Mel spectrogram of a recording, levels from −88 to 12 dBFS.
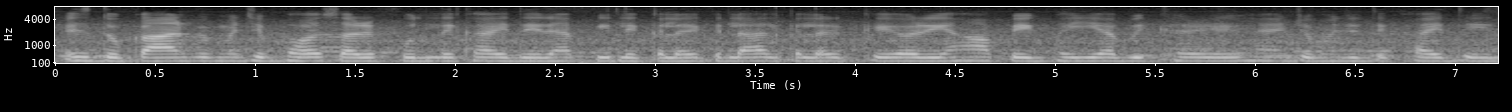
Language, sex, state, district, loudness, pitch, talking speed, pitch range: Hindi, female, Rajasthan, Nagaur, -16 LUFS, 180 Hz, 255 wpm, 180-185 Hz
